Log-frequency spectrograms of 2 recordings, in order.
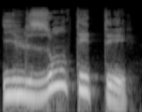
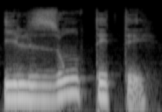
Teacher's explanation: You get first the liaison z and then you get the t.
